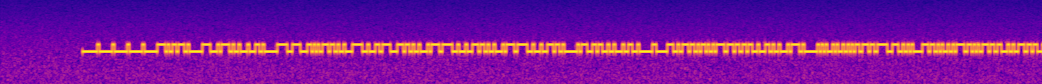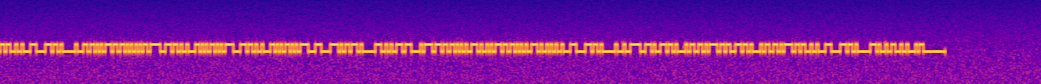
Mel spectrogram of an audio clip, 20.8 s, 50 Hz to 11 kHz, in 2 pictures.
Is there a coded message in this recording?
Yes: RTTY (50 baud, 450 Hz shift) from 0.8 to 19.9 s, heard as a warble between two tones, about 1600 Hz centre. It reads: OE7TOR 579 351 351 ZL2VN DE LU3YFS TNX FER CALL. UR RST 449 449. NAME RAJ RAJ. QTH KIEL KIEL. HW?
